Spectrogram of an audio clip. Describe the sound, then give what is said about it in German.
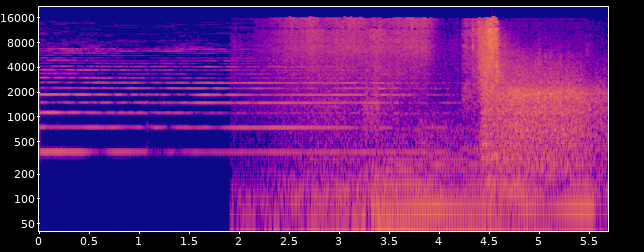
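Rock blasting for tunnels on a Bavarian mountain hydroelectric power plant project near Kochel: a steady harmonic tone holds, then a sudden broad rumbling roar breaks in and swells louder, with a sharp hissing burst near the end. “Tunnel werden in den Fels gesprengt.”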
